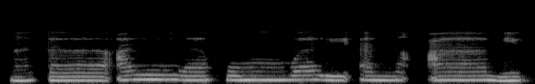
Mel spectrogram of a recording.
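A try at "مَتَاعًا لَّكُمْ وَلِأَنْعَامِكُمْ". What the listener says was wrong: Kasih percikan angin pada kaf. Kalau enggak, jadi seperti huruf K Indonesia. Lakum wali an'amikum. Lakum wali an'amikum. Dan an'a tanpa mantul.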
